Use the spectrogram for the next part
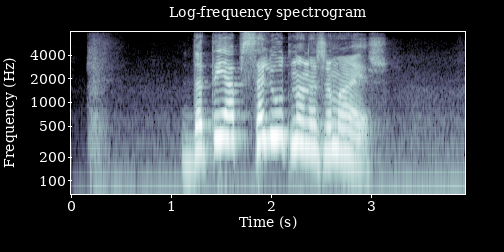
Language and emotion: Russian, angry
